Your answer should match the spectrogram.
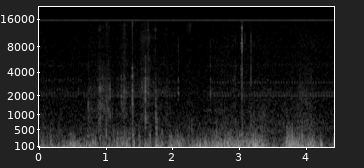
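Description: Wind rumbling on the camera microphone, with a few faint scattered clicks.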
